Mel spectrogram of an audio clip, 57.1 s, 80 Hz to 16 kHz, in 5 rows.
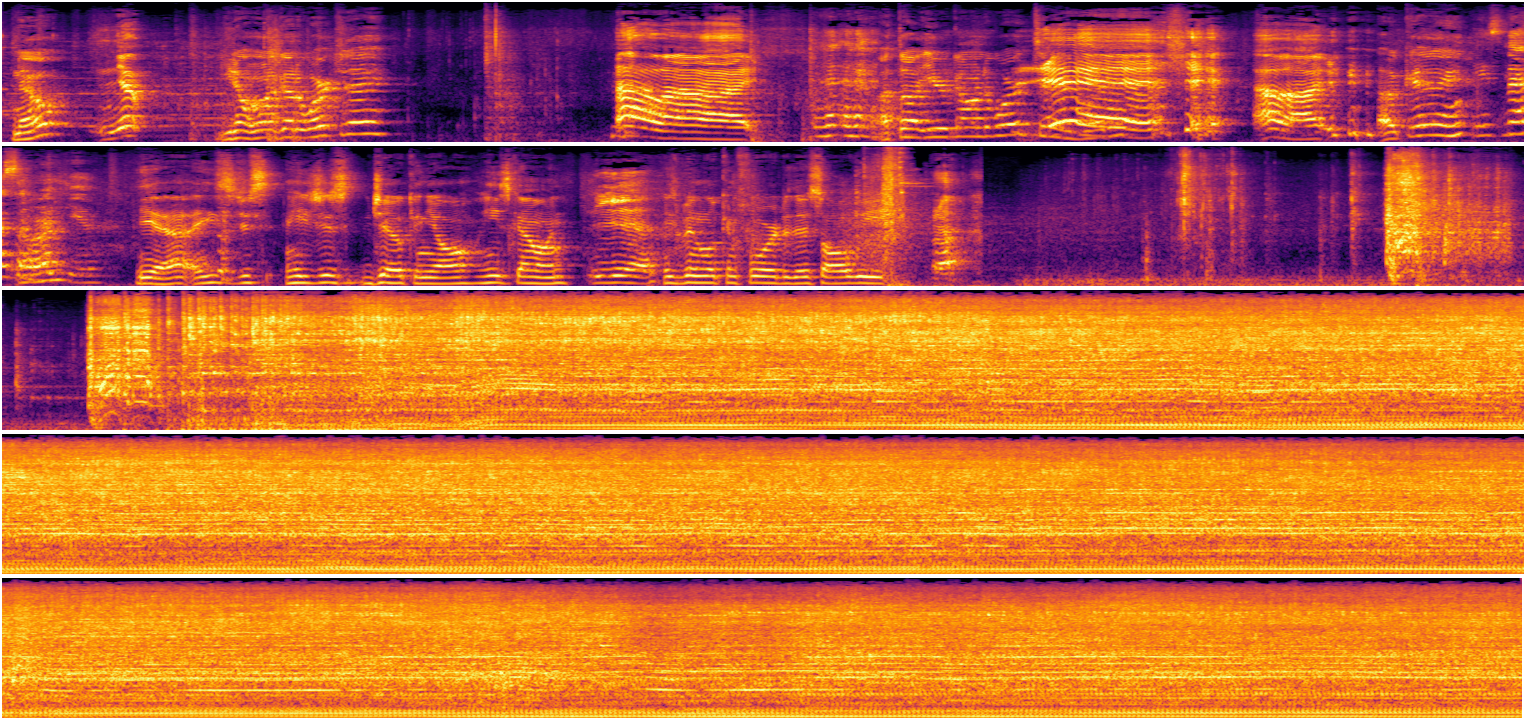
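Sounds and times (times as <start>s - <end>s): mower engine cranking and running: 20.3s - 57.0s.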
